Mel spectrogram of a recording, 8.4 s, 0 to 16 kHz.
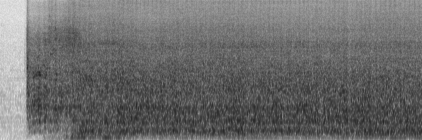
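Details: BMW with freshly rebuilt S62 V8, first start after a fuel line leak: engine catches and settles into a steady idle with a light, fast ticking on top; suspected lifter noise.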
